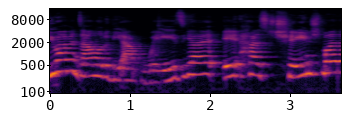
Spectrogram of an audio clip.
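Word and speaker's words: Waze: my best friend Sarai thought it was called Wy cuz it's spelled w a z e and I was like no stupid it's ways like the ways that you go yeah she's a keeper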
